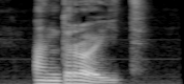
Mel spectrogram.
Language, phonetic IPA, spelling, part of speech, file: Polish, [ãnˈdrɔʲit], android, noun, Pl-android.ogg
